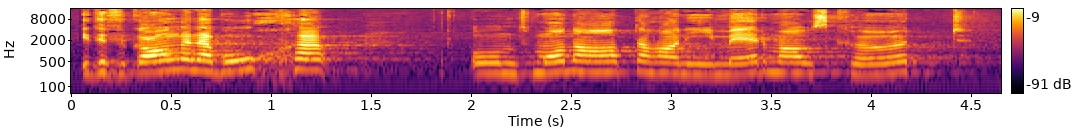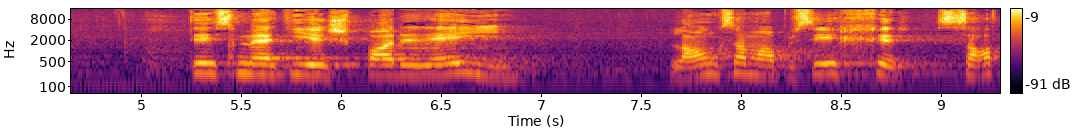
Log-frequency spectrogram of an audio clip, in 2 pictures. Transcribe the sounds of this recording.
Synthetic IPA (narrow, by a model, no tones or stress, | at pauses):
ɪdəfəɾɡɑŋːənəʋʊχːə | ʊndmɔnɑːtəɦɑnimeːɾmɑːlskʰhœːt | d̥əsməd̥iəʃpɑɾəɾɛɪ | lɑŋsɑmɑbəɾsɪχːəɾsɑ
